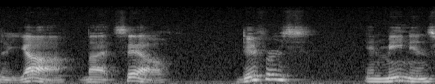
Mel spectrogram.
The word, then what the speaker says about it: Yah: nature and historical data the initial sound is pretty much surmise to be yah which rhymes with claw or like me cat's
